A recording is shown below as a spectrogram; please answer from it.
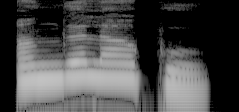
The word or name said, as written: ಅಂಕಲಿಪಿ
